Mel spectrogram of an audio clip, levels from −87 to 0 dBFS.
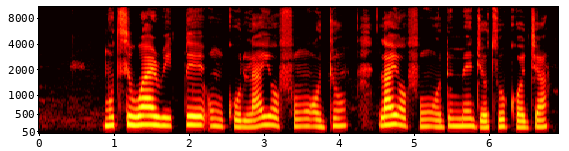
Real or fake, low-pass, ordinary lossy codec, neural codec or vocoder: real; none; none; none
